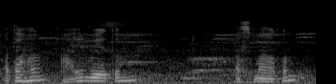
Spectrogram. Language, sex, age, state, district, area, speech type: Sanskrit, male, 30-45, Kerala, Kannur, rural, spontaneous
